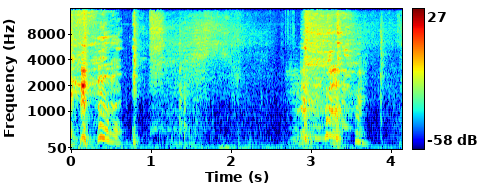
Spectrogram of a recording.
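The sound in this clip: Dry, harsh coughing from a person with a dry throat: a few short, rough bursts with throaty voiced sounds between them, ending in a louder cluster of coughs.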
